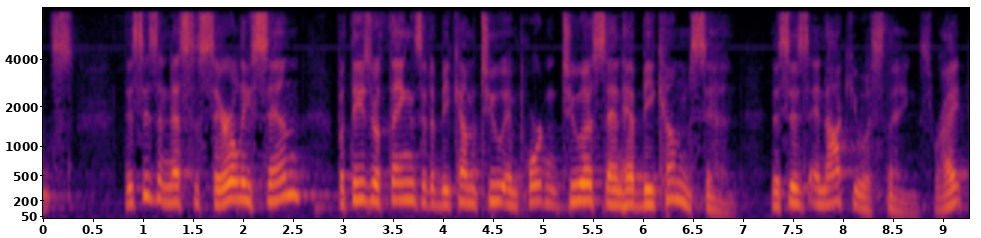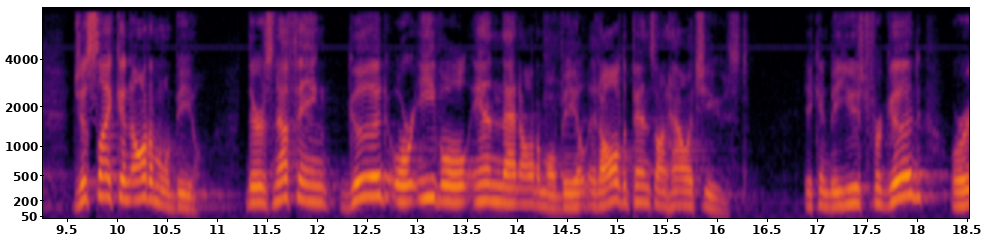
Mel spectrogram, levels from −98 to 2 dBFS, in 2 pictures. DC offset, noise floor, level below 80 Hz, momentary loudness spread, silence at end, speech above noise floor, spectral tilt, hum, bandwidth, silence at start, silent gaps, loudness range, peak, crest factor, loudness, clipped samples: under 0.1%; -75 dBFS; -76 dBFS; 15 LU; 0 s; 41 dB; -5.5 dB/octave; none; 7.6 kHz; 0 s; none; 5 LU; -18 dBFS; 18 dB; -35 LUFS; under 0.1%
